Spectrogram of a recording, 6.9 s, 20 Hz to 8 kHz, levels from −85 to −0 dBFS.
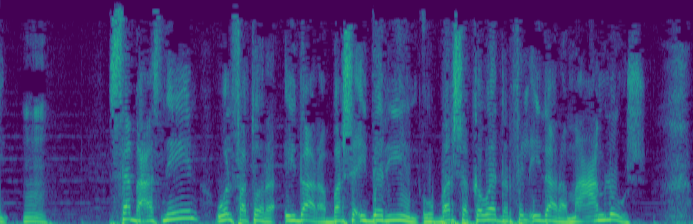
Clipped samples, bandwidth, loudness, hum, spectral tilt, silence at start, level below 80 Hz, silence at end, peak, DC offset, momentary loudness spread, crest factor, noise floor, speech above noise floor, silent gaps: under 0.1%; 8 kHz; -25 LUFS; none; -5.5 dB/octave; 0 s; -36 dBFS; 0 s; -12 dBFS; under 0.1%; 7 LU; 14 dB; -51 dBFS; 27 dB; none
